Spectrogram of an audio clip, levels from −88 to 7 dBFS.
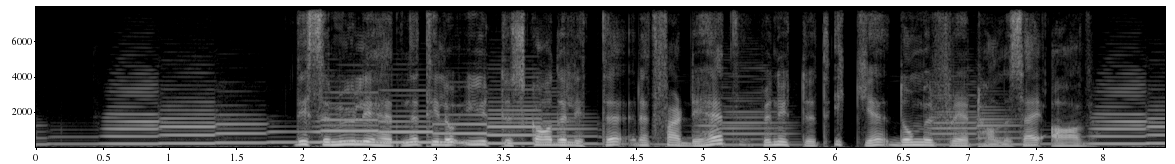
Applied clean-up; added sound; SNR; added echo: none; Wind instrument, woodwind instrument; 8 dB; none.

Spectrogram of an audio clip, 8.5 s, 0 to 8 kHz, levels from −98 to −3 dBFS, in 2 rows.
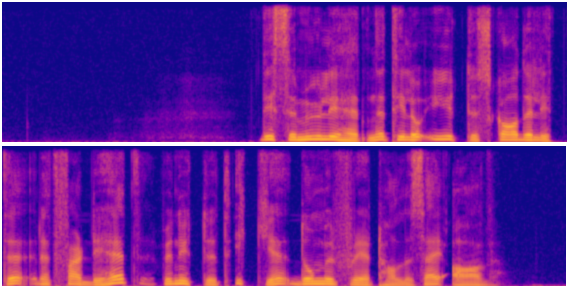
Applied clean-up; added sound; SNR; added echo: none; none; none; none.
